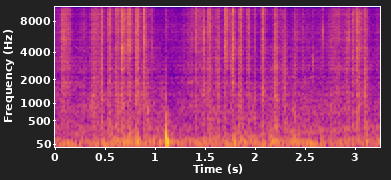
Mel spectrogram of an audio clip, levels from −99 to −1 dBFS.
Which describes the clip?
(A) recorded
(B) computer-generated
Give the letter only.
B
